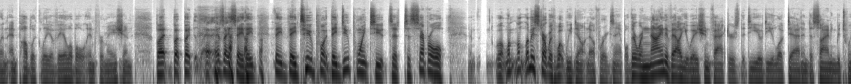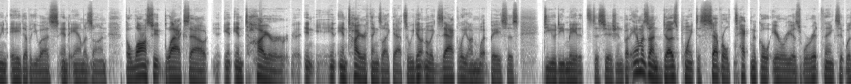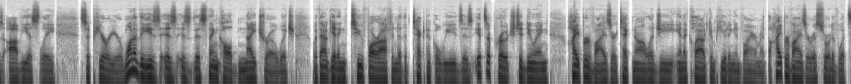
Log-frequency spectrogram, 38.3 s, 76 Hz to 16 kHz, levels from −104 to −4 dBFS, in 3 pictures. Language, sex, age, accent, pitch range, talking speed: English, male, 40-59, American, 95-115 Hz, 195 wpm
